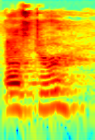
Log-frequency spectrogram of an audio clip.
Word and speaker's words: ester: on page 714 um this is pronounced Esther it's different than how you would maybe spell somebody's name like Queen Esther in the Bible but it is an Esther and it's also interesting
